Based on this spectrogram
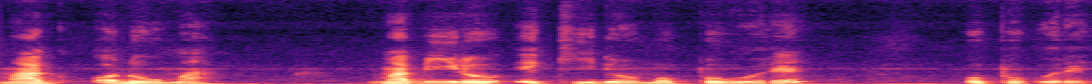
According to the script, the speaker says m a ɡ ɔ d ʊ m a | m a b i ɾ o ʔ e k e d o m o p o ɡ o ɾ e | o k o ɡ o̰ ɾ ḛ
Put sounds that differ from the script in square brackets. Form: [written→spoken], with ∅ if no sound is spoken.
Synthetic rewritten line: m a ɡ ɔ d ʊ m a | m a b i ɾ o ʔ e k [e→i] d o m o p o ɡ o ɾ e | o [k→p] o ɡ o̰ ɾ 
